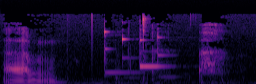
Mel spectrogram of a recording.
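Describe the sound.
A short electronic email notification chime plays on a phone being used for recording, a quick run of bright tonal beeps rising and stepping between pitches, clear, with a voice speaking just before and after it.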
